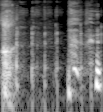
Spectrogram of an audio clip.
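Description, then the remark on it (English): A person imitates a pig, letting out a string of nasal, grunting oinks: one loud burst, a few quick softer snorts, then two more strong oinks. “Watch him oink. Oink. I'm a piggy oink.”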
